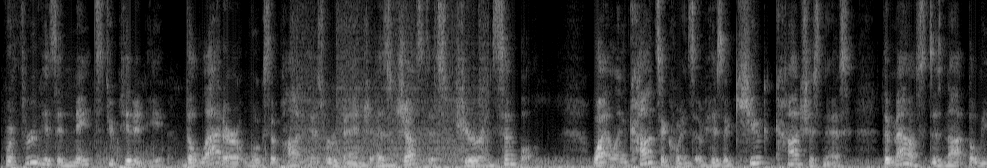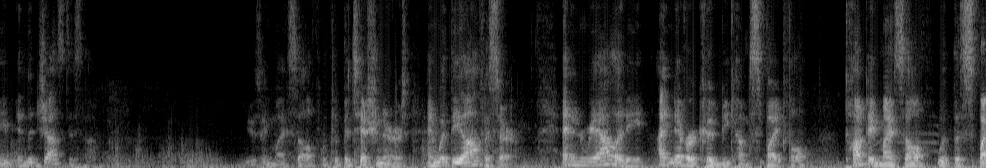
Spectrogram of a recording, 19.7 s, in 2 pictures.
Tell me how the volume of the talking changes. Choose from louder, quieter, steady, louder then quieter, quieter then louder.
steady.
